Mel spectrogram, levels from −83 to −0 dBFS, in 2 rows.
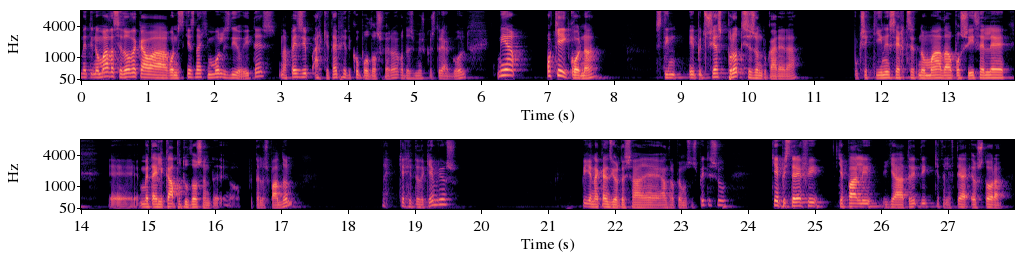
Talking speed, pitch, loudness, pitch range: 150 wpm, 125 Hz, -21 LUFS, 115-145 Hz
